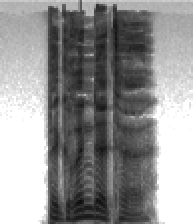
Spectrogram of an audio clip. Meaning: inflection of begründet: 1. strong/mixed nominative/accusative feminine singular 2. strong nominative/accusative plural 3. weak nominative all-gender singular
- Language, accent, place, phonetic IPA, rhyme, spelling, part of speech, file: German, Germany, Berlin, [bəˈɡʁʏndətə], -ʏndətə, begründete, adjective / verb, De-begründete.ogg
